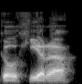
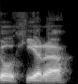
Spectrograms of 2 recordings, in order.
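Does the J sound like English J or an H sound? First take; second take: H sound; H sound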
